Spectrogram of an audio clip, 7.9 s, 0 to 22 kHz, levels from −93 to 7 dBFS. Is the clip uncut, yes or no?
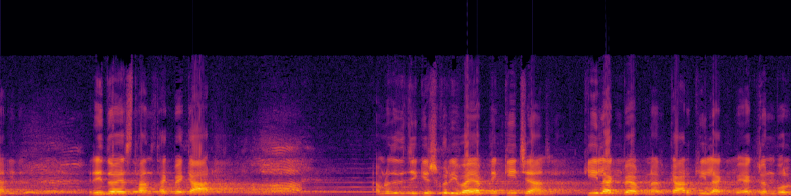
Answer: no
